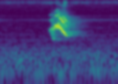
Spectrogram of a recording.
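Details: Budgie chatter: one brief, harsh squawk sliding downward, about a quarter second long, set against a low steady background hiss.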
